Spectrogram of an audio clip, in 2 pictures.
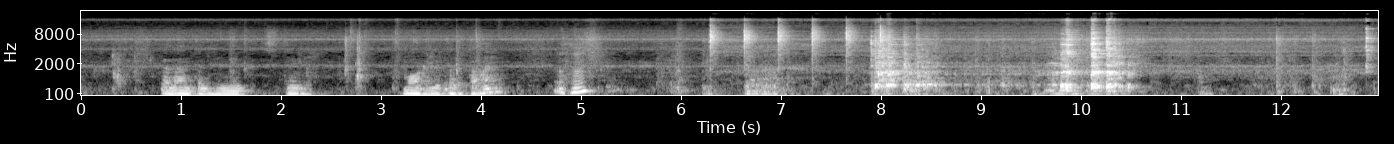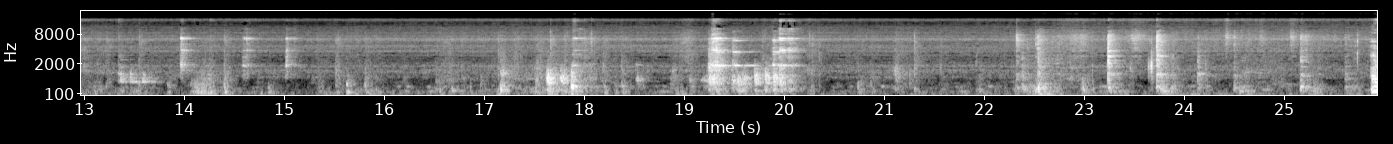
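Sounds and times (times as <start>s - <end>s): utensils and dishes clattering: 7.9s - 10.6s, 12.8s - 15.2s, 17.6s - 20.3s, 22.3s - 25.7s.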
